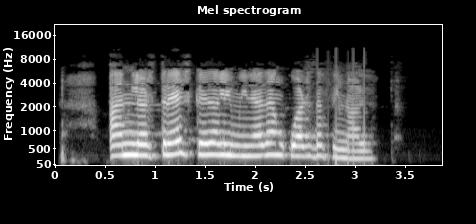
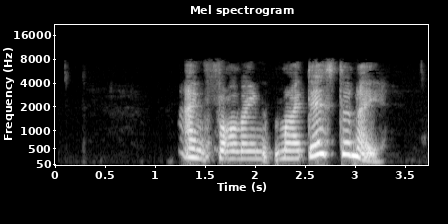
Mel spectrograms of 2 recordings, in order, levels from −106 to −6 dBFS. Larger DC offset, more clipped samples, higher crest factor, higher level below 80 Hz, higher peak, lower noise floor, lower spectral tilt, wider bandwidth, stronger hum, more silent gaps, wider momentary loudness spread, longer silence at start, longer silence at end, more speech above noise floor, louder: neither; neither; about the same, 14 dB vs 16 dB; about the same, -60 dBFS vs -60 dBFS; about the same, -2 dBFS vs -2 dBFS; second, -61 dBFS vs -82 dBFS; about the same, -5 dB/octave vs -5.5 dB/octave; second, 6.4 kHz vs 7.6 kHz; neither; neither; first, 12 LU vs 8 LU; second, 0.05 s vs 1.25 s; first, 0.7 s vs 0.5 s; second, 47 dB vs 67 dB; about the same, -15 LUFS vs -16 LUFS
